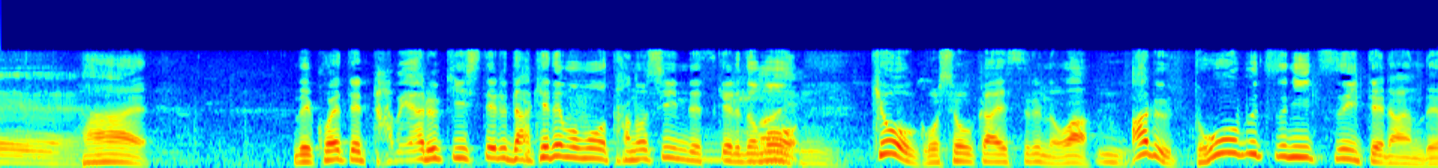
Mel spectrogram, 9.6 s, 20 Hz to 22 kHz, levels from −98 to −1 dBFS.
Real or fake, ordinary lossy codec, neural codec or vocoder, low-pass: real; none; none; 7.2 kHz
